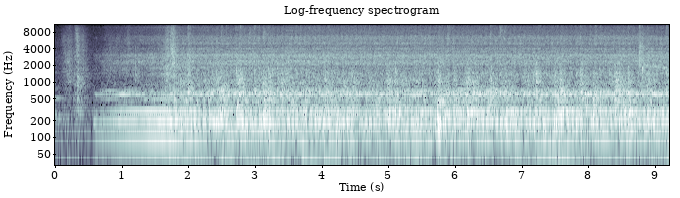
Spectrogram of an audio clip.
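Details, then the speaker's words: Electrolux-Rex RWP 1273 TFW washer, 60° energetic wash with long rotations: smooth steady motor hum with faint light tick accompanying drum rotation, said not to be failing tub bearings; normal drum rotation. "si sente anche in sottofondo una sorta di ticchettio che accompagna le rotazioni del cestello sentite si percepisce appena appena che cos'è questo rumore si stanno rompendo i cuscinetti della vasca assolutamente no"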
